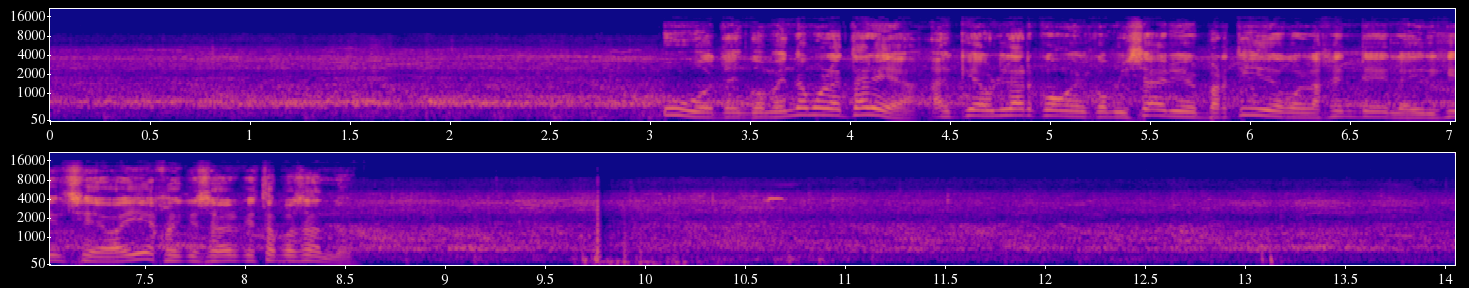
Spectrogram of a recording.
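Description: A large stadium crowd murmurs and cheers in the distance.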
